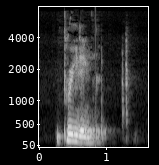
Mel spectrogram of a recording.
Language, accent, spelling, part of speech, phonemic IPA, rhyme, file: English, Southern England, breeding, noun / adjective / verb, /ˈbɹiːdɪŋ/, -iːdɪŋ, LL-Q1860 (eng)-breeding.wav
- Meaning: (noun) 1. Propagation of offspring through sexual reproduction 2. The act of insemination by natural or artificial means 3. The act of copulation in animals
